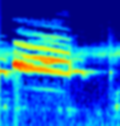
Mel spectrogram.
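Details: Female Chinese hwamei call used to draw song from males: a single loud, sustained whistled note lasting under a second, slightly falling at its end.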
